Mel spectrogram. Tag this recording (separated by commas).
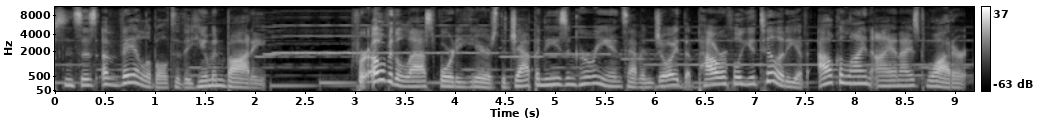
Music, Speech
